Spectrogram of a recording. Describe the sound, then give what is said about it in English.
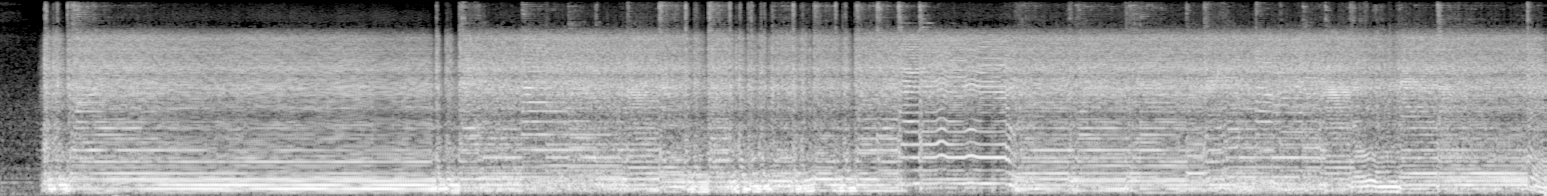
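A heavily distorted electric guitar plays a sustained, saturated drone through a Cortex amp modeler, thick and buzzy with dense harmonics, holding steady and loud for the whole stretch with no talking. “Here's the Cortex.”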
